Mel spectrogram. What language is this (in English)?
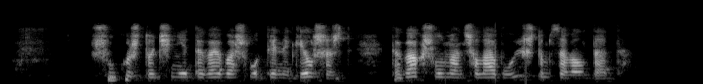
Mari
